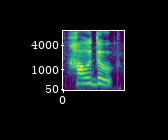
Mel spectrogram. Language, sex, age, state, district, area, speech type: Kannada, female, 30-45, Karnataka, Bangalore Rural, rural, read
